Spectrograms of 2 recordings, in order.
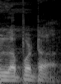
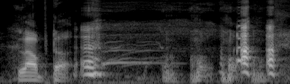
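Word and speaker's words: Laapataa: No, Lapata. What did I say? Lapta.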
